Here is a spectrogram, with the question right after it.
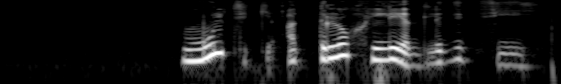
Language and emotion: Russian, positive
